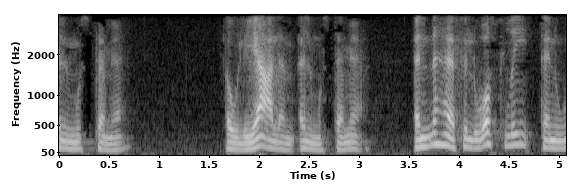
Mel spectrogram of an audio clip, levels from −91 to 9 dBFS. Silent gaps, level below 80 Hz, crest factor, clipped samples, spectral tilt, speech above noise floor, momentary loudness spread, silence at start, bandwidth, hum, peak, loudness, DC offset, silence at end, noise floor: none; -46 dBFS; 18 dB; under 0.1%; -11 dB/octave; 40 dB; 11 LU; 0 s; 4 kHz; none; 0 dBFS; -19 LUFS; under 0.1%; 0 s; -58 dBFS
